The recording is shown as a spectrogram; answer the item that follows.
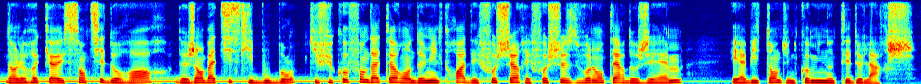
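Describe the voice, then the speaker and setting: A woman hosting a podcast, introducing an association and then reading poems aloud in a measured, expressive way. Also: lowish voice. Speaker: podcast host.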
